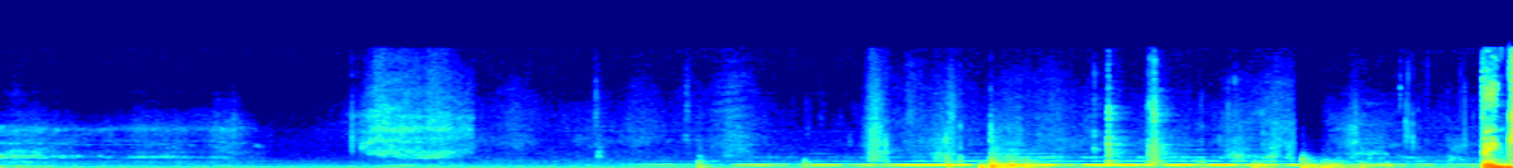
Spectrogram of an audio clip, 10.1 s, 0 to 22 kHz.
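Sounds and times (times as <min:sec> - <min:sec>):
sustained drone note: 0:04.0 - 0:10.0.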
